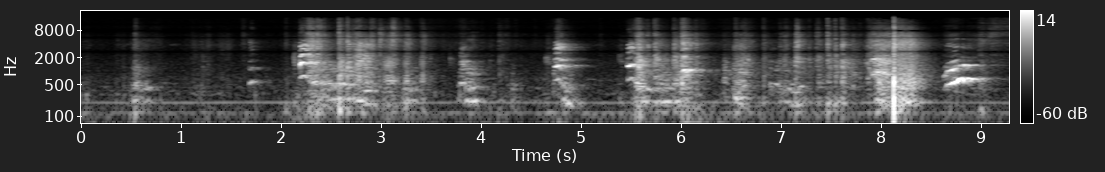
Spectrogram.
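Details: Brody the Norfolk Terrier at play with a balloon, giving repeated squealing shrieks and sharp yelps in irregular bursts roughly every second or two, some rising whine-like notes, low background hum.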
